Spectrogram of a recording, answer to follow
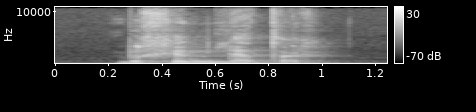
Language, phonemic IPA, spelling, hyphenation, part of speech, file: Dutch, /bəˈɣɪnˌlɛ.tər/, beginletter, be‧gin‧let‧ter, noun, Nl-beginletter.ogg
- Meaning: initial, first letter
